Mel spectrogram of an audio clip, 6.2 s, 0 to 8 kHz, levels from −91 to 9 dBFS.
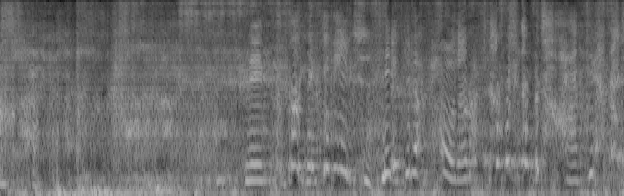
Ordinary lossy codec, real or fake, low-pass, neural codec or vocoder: none; fake; none; codec, 16 kHz, 1 kbps, FunCodec, trained on Chinese and English, 50 frames a second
